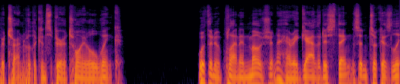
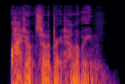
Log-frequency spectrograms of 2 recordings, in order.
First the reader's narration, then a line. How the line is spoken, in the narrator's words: he muttered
